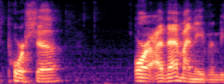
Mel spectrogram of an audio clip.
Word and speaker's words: Porsche: Like a lot of people will say Porsche, but it's Porsche, or that might even be still right.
